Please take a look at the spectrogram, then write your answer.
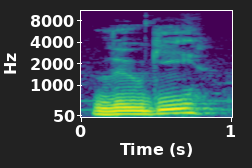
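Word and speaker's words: LEWG: it you see that it says pronounced loogie really and like that's just terrible yeah and now I'm gonna continue saying le WG yes and now having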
